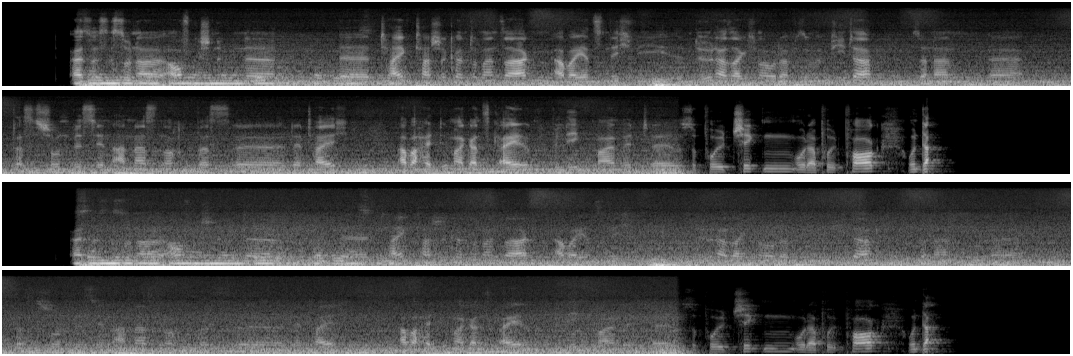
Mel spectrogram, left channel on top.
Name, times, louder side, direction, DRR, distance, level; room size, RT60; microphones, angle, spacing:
voice 1, 0.7-2.8 3.4-10.2 10.8-20.0, left 5 dB, 55° left, 0.4 m, -28 dB
sound 1, 0.7-4.0 4.5-8.6 9.0-9.4 9.9-10.2 10.5-10.8 11.4-11.5 11.9-12.0 13.1-13.2 14.0-14.8 16.0-16.1 16.5-16.6 16.9-17.0, right 1 dB, 40° right, 1.6 m, -23 dB
sound 2, 0.7-17.5, equal, 80° right, 1.3 m, -24 dB
8.2 x 6.1 x 3.0 m
head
